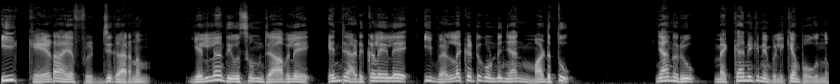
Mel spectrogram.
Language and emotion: Malayalam, angry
